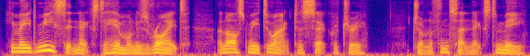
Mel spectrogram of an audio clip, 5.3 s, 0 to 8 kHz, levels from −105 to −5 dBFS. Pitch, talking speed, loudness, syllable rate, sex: 115 Hz, 250 wpm, -20 LUFS, 6.2 syllables/s, male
